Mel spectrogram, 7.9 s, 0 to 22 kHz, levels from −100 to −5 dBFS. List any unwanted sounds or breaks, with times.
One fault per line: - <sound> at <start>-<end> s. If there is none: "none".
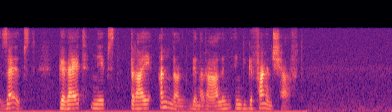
none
